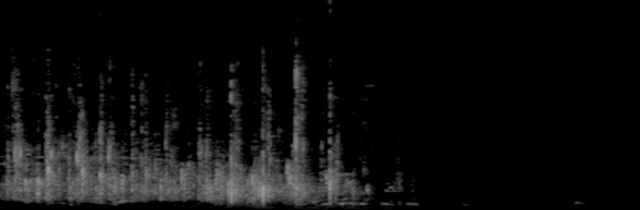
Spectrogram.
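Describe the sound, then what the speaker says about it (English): Audience applause at a school board of education meeting, a moderate spell of clapping for about three seconds that fades into a few sparse claps with faint murmuring. "Let's give him a big round of applause."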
